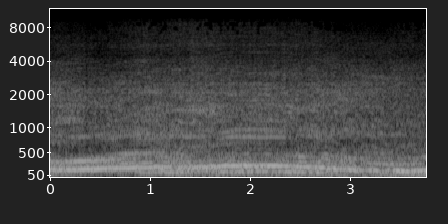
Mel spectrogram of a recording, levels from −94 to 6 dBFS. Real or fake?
fake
